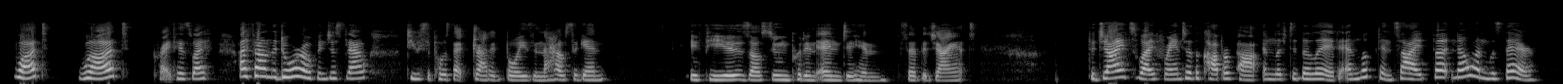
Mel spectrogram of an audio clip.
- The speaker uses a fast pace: Yes, fast, 220 wpm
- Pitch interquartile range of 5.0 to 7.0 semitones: Yes, average, 5.3 semitones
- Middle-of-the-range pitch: No, high, 240 Hz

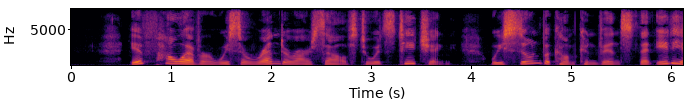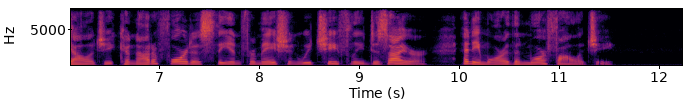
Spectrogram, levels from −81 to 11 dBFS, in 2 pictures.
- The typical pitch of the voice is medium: Yes, medium, 180 Hz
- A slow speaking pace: Yes, slow, 130 wpm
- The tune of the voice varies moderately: No, wide, 7.2 semitones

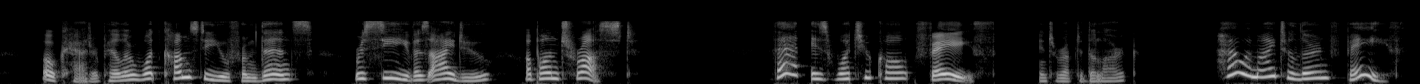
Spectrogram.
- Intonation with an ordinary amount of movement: No, wide, 6.7 semitones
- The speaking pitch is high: Yes, very high, 255 Hz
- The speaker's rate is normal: No, slow, 125 wpm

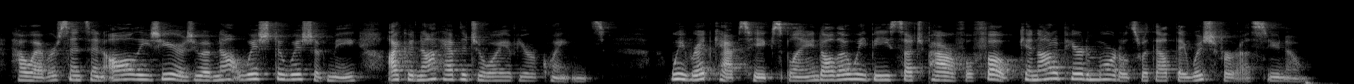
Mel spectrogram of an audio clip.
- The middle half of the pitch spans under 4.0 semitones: No, average, 4.5 semitones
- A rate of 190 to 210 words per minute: Yes, average, 200 wpm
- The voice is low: No, high, 210 Hz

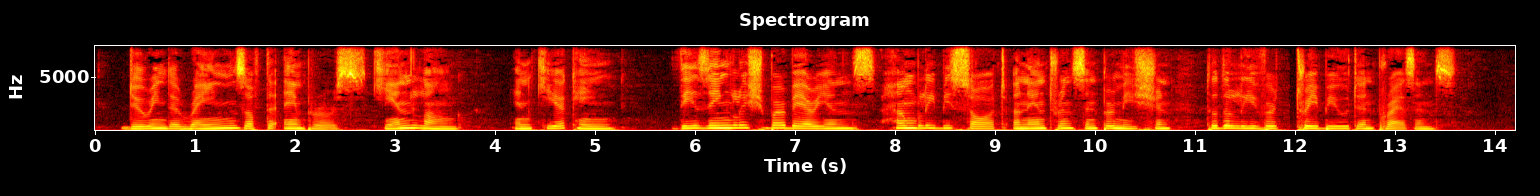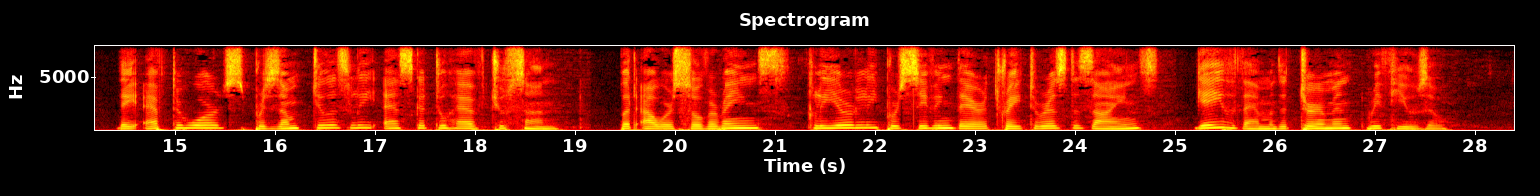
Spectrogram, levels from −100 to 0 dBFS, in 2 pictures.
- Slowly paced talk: Yes, slow, 100 wpm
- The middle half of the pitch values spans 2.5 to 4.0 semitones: Yes, average, 3.4 semitones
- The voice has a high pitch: Yes, high, 205 Hz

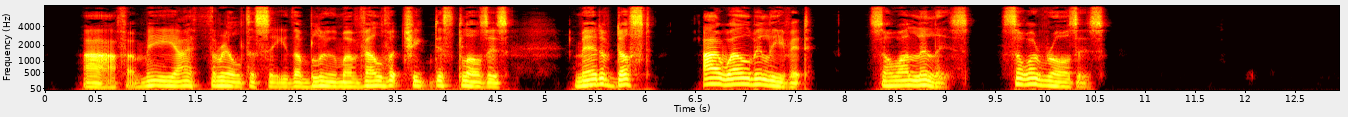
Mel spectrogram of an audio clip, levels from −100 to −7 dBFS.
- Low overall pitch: Yes, low, 120 Hz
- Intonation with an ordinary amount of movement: Yes, average, 4.0 semitones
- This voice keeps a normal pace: No, slow, 100 wpm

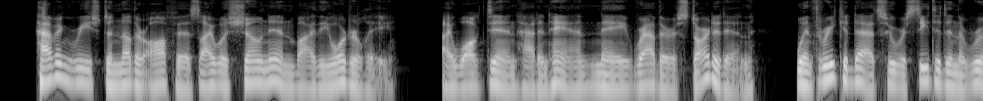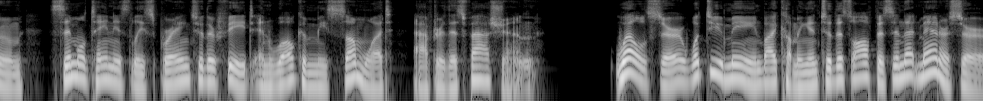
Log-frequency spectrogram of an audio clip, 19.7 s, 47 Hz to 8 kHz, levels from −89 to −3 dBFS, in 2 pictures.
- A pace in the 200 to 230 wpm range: No, average, 175 wpm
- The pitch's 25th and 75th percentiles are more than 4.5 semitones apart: Yes, wide, 5.5 semitones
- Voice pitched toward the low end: Yes, low, 110 Hz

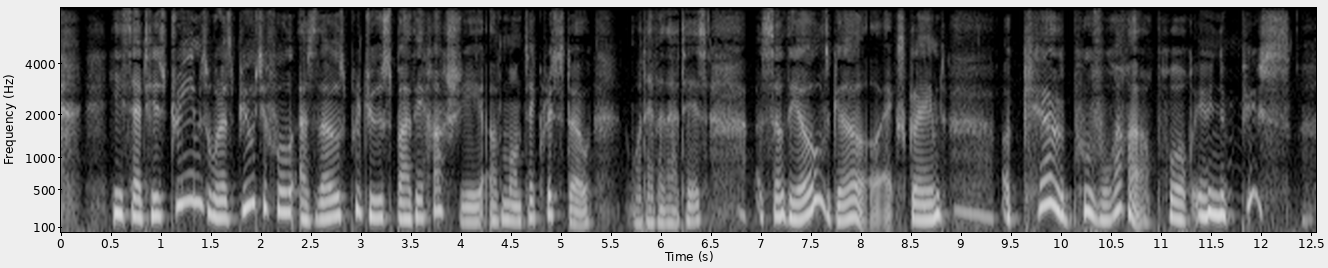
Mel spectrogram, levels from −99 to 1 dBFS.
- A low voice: No, medium, 185 Hz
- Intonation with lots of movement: Yes, wide, 5.9 semitones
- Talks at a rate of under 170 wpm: Yes, average, 140 wpm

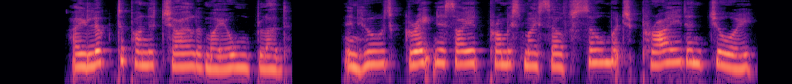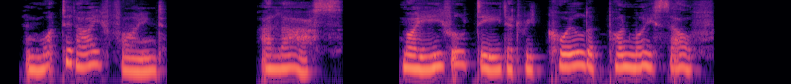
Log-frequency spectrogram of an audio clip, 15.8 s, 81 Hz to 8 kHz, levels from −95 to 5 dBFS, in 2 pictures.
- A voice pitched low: No, high, 215 Hz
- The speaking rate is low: Yes, slow, 130 wpm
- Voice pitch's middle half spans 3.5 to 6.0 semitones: Yes, average, 3.9 semitones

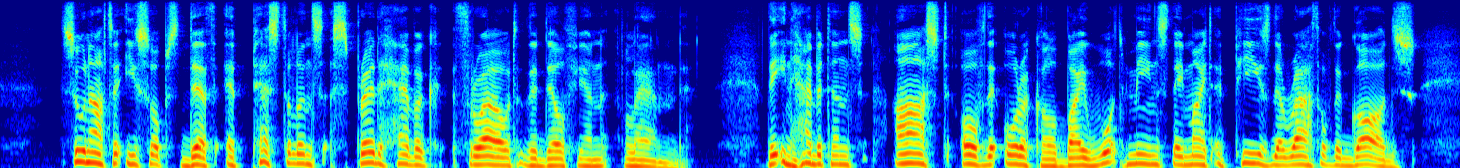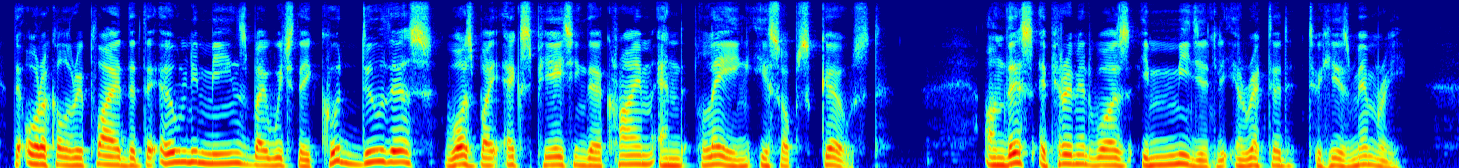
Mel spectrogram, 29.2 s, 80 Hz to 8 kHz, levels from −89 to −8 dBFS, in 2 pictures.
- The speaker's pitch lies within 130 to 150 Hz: Yes, medium, 140 Hz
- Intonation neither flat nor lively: Yes, average, 4.0 semitones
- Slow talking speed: Yes, slow, 125 wpm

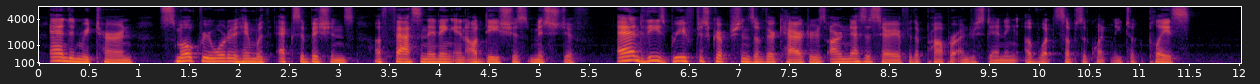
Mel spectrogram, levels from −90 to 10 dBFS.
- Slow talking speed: No, average, 155 wpm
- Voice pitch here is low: Yes, low, 130 Hz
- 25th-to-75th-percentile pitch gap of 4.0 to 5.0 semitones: Yes, average, 4.5 semitones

